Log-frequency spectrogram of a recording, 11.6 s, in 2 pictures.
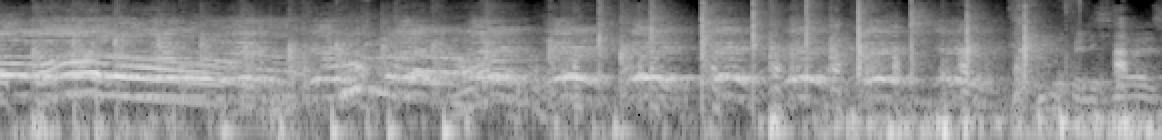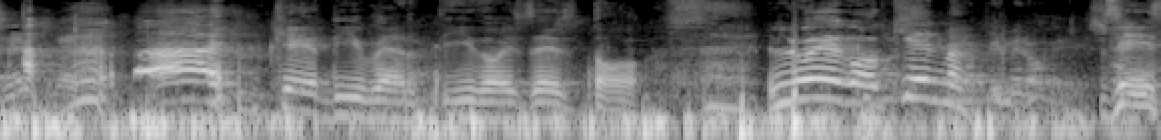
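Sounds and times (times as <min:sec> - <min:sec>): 
audience clapping: 0:00.0 - 0:05.6
laughter: 0:01.2 - 0:07.0
speech: 0:07.7 - 0:11.6.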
